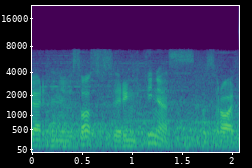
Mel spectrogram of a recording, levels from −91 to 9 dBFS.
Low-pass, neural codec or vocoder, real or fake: 7.2 kHz; none; real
